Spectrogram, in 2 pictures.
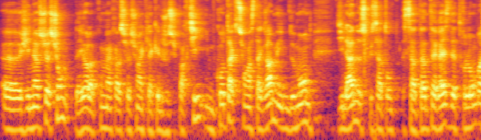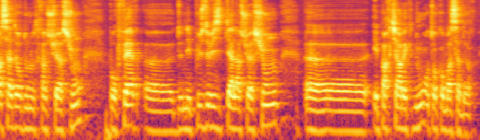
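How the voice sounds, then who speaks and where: A man's voice: mid-range voice, fairly even intonation, fairly quick, a little mellow, echoey room. A man from Luxembourg with a Luxembourgish accent, chatting casually as he answers fan questions and often restarts his phrases. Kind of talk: casual Q&A chat.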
